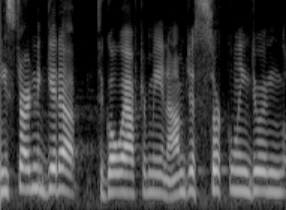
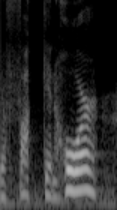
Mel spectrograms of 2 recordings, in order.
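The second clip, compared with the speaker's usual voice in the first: put-on mutter under the breath; 2 semitones lower than usual. Retelling what a student said as she stepped out: imitating someone muttering under his breath. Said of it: "he said that under his breath".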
